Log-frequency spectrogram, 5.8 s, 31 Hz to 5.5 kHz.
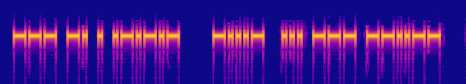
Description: Morse code, heard as a keyed tone, about 25 wpm, 600 Hz. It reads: ONE. <BT> SO,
